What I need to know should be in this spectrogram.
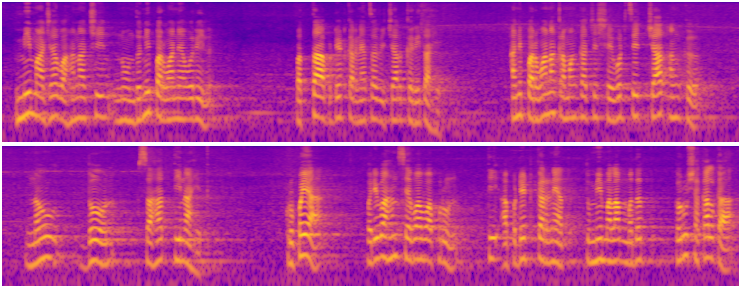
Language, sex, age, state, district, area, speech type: Marathi, male, 45-60, Maharashtra, Satara, urban, read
